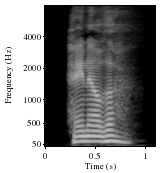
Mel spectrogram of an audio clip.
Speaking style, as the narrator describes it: he said in a shaky voice

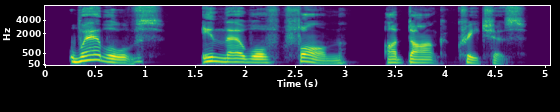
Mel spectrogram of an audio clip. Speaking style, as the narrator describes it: she said slowly, as if to an idiot

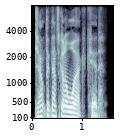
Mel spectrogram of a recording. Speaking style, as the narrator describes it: Thier said with a sigh

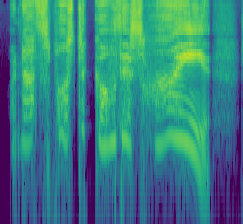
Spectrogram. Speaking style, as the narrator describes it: she whispered

